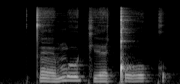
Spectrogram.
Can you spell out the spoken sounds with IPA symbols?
tɛ̃˧mʊ˥kʲɛ˧ ǃo˥k

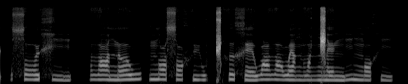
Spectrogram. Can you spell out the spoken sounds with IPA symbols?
sˤy xi | ðˤɑnʌw | nɔsˤʊxyw ǁʰəxɛwʌ ðˤiwɛŋðˤəŋ͡ǁɛŋ iŋɔxi

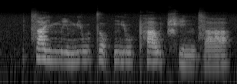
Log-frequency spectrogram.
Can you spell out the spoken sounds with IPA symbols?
t͡sa˥˧j mi˧mju˦ t̪o˦p̚ ŋju˧pʰa˥˧w t͡ɕʰi˨˩nd͡za˨˦

